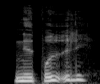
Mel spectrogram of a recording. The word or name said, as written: nedbrydelig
